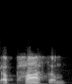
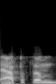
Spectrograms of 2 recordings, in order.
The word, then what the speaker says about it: apothem: hexagon it's called the apoem sometimes it's called the aatham it's pronounced either way it's the apoem of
